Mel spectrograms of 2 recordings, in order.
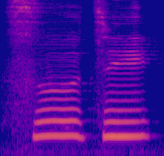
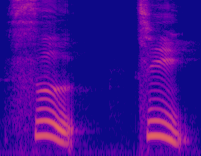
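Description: First: Both syllables have a high level tone. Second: Both syllables have a sharp falling tone. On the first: It means driver. "two first tones" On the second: It means four seasons. "Two fourth tones"

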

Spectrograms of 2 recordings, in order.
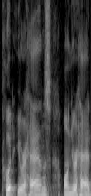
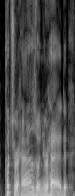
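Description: First: Put and your are cut apart cleanly. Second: The t of put runs into your. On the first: "딱 끊어서 발음합니다" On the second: "t하고 u가 연결되면 put you라고 연음이 또 되기도 해요"

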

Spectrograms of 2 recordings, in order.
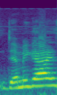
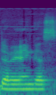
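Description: First: The name ends with a 'guys' sound. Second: The name ends with a 'gus' sound. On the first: The speaker calls it right. "I think is how you say it" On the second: The speaker calls it wrong. "or not Demingus"

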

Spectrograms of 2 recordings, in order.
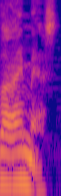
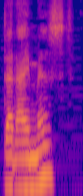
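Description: First: The voice falls at the end like a statement. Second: The voice rises at the end like a question.

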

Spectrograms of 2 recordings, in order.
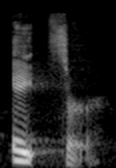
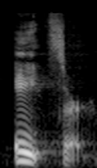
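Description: First: It has a Hebrew-style pronunciation with a tongue twist. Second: It has a Hebrew-style pronunciation with a tongue twist.

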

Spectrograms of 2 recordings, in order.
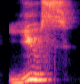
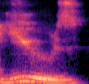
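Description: First: The word ends with a hissing 's' sound. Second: The word ends with a buzzing 'z' sound. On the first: It is a noun: the purpose of something. "Use is the noun" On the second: It is a verb: to make use of something. "we have that Z at the end"

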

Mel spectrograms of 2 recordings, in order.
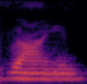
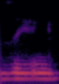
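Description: First: It does not sound like 'magazine' ends. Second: It sounds like the end of 'magazine'. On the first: The speaker calls it wrong. "as opposed to a zine" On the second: The speaker calls it right. "that's where the word zine also comes from, and also the pronunciation zine comes from"

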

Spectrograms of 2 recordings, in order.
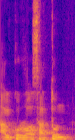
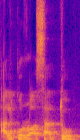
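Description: First: The word ends with an n sound. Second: The word ends with a vowel sound. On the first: The speaker calls it wrong. "এভাবে পড়া যাবে না" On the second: The speaker calls it right. "আপনাকে পড়তে হবে"

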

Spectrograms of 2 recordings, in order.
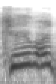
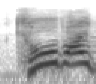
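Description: First: It is said with the legal reading. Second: It is said with the everyday reading. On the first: The speaker has studied law. The speaker calls it right. "そこは競売って言ってくれなきゃね" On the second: The speaker has no legal training. The speaker calls it wrong. "あの役者さんが競売とか言っちゃうと、それこそこっちは興ざめですよ"

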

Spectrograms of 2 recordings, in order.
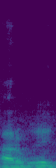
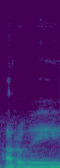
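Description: No difference in how they are said.

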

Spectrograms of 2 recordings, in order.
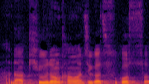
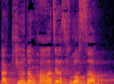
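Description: First: It is said sadly in a low voice. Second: It is said cheerfully in a high voice.

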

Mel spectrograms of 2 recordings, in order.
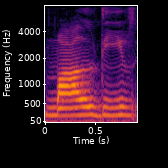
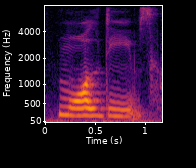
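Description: First: The stress is on the second syllable. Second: The stress is on the first syllable. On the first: "also an acceptable pronunciation" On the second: "I prefer to speak it as Maldives"

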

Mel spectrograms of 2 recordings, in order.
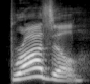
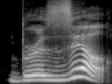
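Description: First: The stress is on the first syllable. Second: The stress is on the second syllable. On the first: The speaker calls it wrong. "Brazil 아니에요" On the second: The speaker calls it right. "zill을 강하게"

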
